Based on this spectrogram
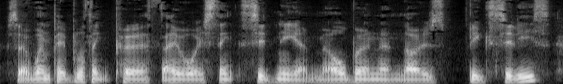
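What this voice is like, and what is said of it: Australian accent. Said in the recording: “You Australians and your vernacular ... my voice and my accent”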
